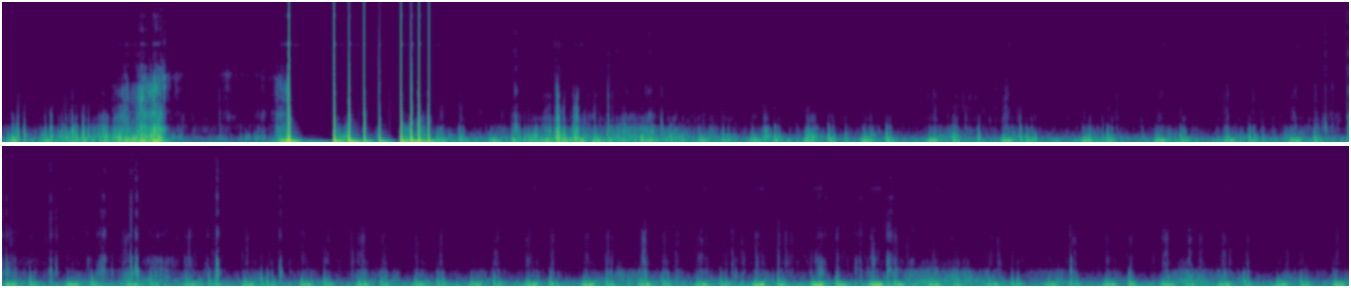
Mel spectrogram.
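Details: Adult male, chest bared, heart auscultated with a stethoscope over each valve, with a visibly heaving apical impulse. Fast, strong, regular low thumps after brief handling noise; rapid forceful heartbeat.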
